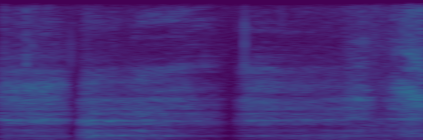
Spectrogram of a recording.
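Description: Faint breathing, with one soft breath about half a second in; otherwise quiet.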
